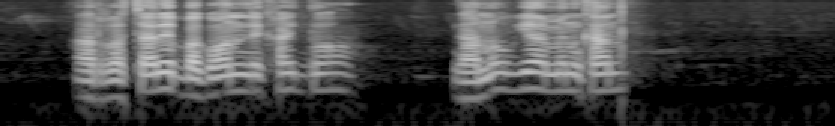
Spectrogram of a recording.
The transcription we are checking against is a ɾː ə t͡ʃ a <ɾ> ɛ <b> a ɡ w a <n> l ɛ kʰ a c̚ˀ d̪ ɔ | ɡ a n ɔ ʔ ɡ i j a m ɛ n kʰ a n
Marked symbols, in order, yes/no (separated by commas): yes, yes, yes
